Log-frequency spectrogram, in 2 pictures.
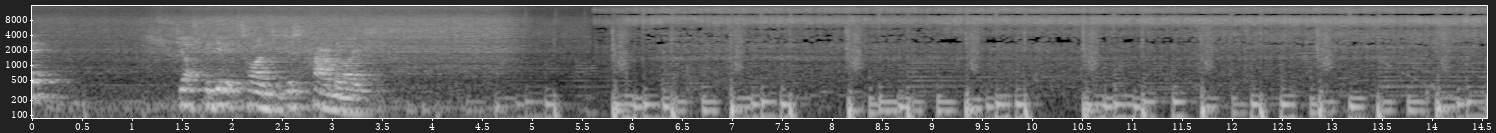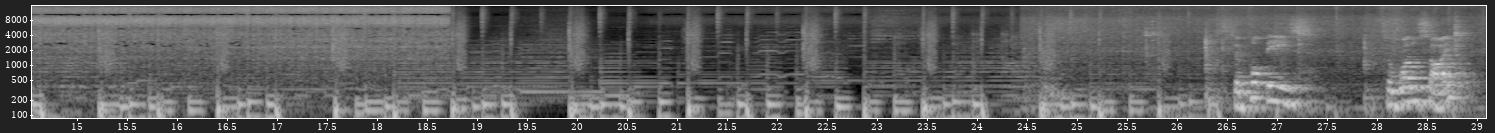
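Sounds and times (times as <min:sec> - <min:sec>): chicken sizzling in a frying pan: 0:00.0 - 0:18.8, 0:20.8 - 0:29.0
background music with steady beat: 0:03.9 - 0:29.0.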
